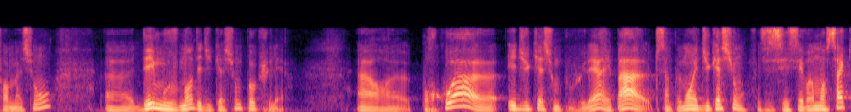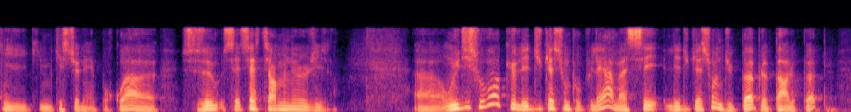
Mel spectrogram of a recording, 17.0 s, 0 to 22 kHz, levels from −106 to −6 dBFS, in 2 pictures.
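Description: From start to finish the speech carries Speex codec damage, and it is plainly audible. Too few bits describe the excitation, so the voice sounds hoarse and grainy. A spectrogram shows a hard ceiling at 7.7 kHz and a smeared, noise-like fill above about 4 kHz in place of crisp harmonic detail. This fits a mid-quality wideband mode near 16.8 kbps.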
